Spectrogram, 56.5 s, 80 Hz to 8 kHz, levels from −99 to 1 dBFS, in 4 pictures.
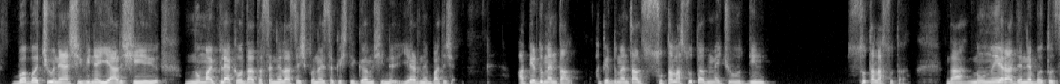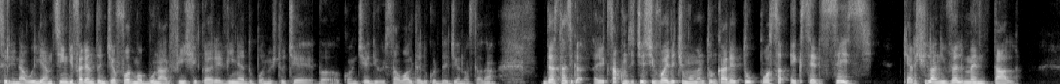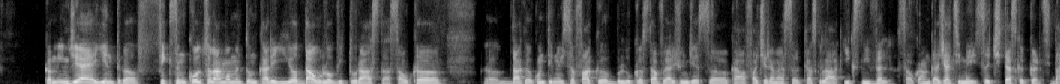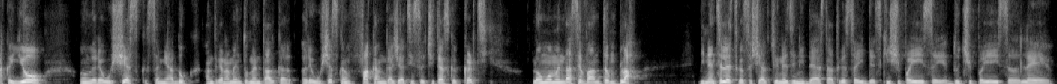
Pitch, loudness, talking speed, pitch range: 130 Hz, -24 LUFS, 180 wpm, 120-145 Hz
